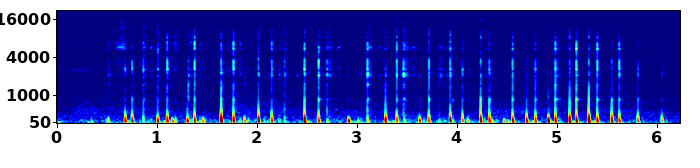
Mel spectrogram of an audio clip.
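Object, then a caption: Small wooden burr puzzle. A small, solid, light-wood interlocking burr puzzle is held in one hand and tapped and scratched with the fingernails. About forty quick, dry, low-pitched clicks follow one another rapidly, each dying away almost instantly, with faint scratchy rustling between them.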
